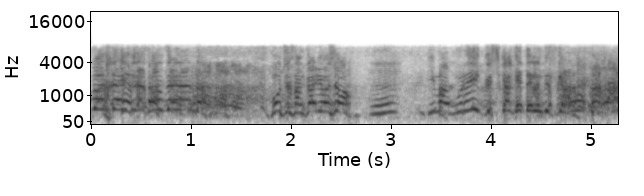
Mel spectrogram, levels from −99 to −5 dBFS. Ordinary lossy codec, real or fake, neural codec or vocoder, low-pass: Opus, 32 kbps; real; none; 7.2 kHz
